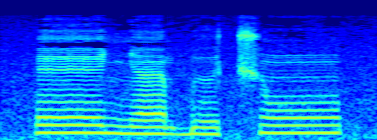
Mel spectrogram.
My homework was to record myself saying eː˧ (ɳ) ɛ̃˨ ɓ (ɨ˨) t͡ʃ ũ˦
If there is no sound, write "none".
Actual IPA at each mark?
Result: ɲ, ɨ˨

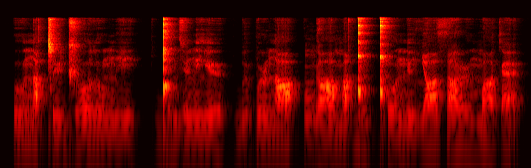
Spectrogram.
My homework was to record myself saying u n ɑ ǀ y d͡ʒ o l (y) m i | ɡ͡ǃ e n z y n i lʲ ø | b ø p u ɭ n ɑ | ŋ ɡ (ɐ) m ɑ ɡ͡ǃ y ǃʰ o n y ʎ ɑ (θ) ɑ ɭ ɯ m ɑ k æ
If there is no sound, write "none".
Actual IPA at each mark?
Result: u, ɑ, θ

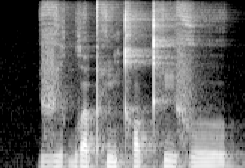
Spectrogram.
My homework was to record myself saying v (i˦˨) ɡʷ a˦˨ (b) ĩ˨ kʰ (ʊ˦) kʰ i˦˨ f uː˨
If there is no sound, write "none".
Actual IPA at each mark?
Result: i˨, pʰ, ɔ˦

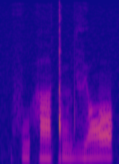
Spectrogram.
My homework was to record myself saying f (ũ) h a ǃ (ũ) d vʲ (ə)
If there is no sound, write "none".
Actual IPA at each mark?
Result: u, ũ, ɔ

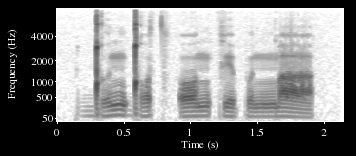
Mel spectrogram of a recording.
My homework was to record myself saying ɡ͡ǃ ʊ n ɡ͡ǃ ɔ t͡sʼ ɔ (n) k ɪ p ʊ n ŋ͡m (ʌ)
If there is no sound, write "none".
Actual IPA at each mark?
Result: n, a

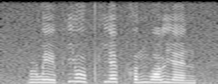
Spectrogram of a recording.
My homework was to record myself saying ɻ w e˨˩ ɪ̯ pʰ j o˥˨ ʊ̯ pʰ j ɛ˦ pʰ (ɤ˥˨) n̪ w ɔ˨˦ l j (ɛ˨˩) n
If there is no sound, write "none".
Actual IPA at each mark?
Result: ɤ˨˦, ɛ˨˩

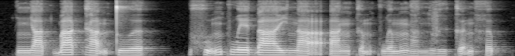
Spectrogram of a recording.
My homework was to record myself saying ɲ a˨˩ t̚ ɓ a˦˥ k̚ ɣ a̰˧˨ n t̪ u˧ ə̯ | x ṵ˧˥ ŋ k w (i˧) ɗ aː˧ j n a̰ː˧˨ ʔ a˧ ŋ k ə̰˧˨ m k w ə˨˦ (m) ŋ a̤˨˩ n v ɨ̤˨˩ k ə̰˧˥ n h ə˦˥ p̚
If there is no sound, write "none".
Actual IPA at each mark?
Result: e˧, m

